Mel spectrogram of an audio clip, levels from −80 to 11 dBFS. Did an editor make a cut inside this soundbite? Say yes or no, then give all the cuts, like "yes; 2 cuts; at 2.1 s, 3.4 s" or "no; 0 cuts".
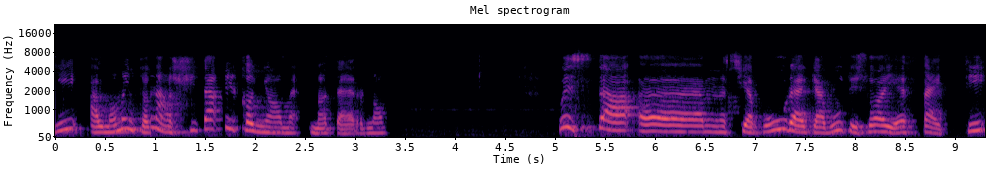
yes; 3 cuts; at 1.0 s, 1.7 s, 6.7 s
